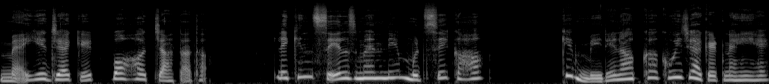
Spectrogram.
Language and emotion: Urdu, sad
